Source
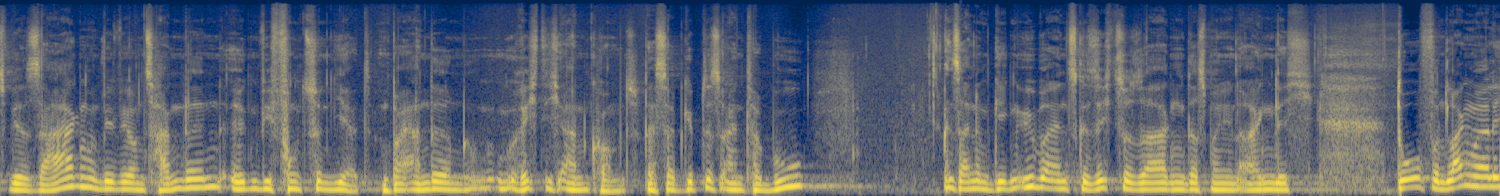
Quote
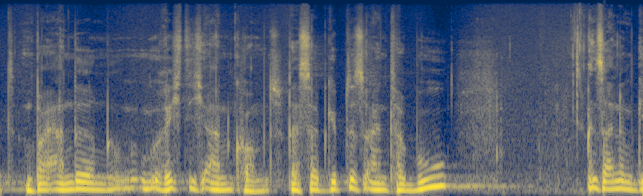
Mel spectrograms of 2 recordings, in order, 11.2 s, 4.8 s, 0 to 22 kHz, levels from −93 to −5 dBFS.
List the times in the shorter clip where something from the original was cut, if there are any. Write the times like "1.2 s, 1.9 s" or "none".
none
